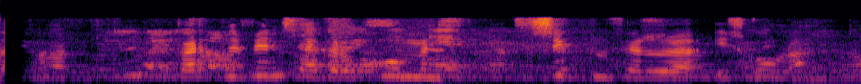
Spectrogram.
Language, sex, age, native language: Icelandic, male, 12, Icelandic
